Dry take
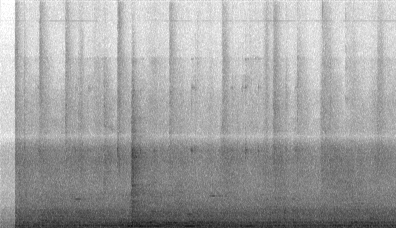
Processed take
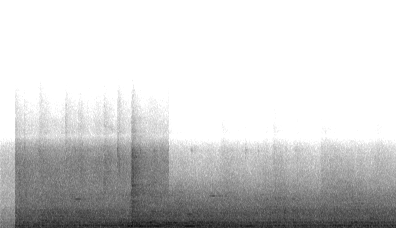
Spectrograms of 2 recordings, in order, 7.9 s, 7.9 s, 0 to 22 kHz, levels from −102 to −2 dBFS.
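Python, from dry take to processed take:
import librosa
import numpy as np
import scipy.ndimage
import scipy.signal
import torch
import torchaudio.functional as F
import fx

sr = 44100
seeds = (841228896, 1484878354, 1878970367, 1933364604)

y = fx.lowpass(x, sr, hz=fx.steps((0.0, 5600.0), (3.36, 3200.0)), slope=24)
y = F.gain(torch.from_numpy(y), 2.0).numpy()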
